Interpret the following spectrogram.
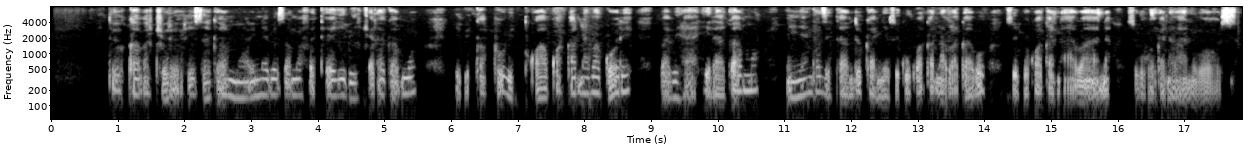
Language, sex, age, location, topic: Kinyarwanda, female, 50+, Musanze, finance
